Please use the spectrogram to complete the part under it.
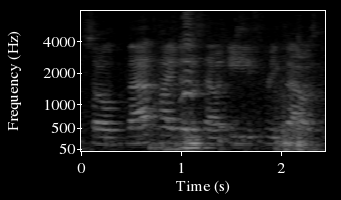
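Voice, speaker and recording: A man's voice: fairly high pitch, little pitch movement, normal speed. Male auctioneer calling bids, very echoey room. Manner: informal, plain-spoken, repeats prices and calls. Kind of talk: live auction calling with repeated bid calls. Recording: very echoey room, distant mic, noisy.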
